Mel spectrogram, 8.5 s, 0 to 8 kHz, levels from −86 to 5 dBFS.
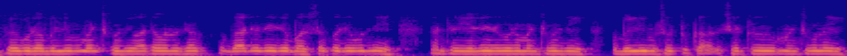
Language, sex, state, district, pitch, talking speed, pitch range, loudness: Telugu, male, Andhra Pradesh, Srikakulam, 145 Hz, 115 wpm, 140-150 Hz, -32 LUFS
